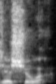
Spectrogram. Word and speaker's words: Yeshua: is not I say his name is Yeshua Yeshua in which language in the Hebrew and you're saying your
